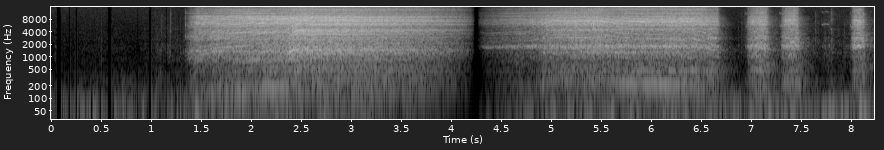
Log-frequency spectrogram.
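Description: Cordless drill driving screws through small footholds into a climbing wall: two runs of about two and a half seconds each, split by a brief break about four seconds in. A few short clicks follow near the end.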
